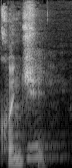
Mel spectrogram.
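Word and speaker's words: Kunqu: Is that how I've pronounced that? Kunchu.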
